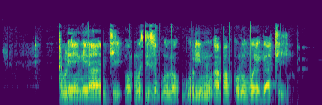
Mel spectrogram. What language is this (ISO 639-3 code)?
lug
